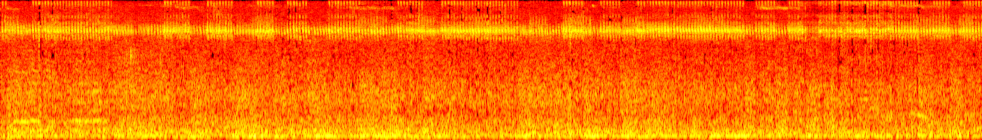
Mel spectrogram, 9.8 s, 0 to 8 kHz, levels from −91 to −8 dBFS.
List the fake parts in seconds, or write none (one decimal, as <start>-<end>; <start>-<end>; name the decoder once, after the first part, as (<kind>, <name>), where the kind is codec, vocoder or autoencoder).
8.0-8.9 (codec, SNAC)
